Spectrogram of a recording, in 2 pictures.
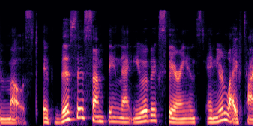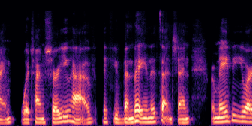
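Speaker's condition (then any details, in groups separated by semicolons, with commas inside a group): No condition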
